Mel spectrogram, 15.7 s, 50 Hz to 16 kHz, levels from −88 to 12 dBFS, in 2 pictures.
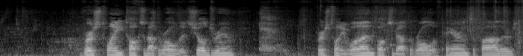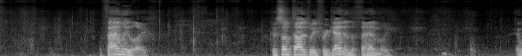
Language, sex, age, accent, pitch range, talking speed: English, male, 60-79, American, 115-160 Hz, 110 wpm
